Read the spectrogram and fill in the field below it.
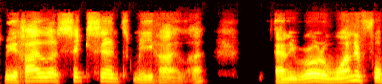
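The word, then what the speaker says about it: Mihaly Csikszentmihalyi: cent miila six miila his first name is miila so it's miila sixense miila and he wrote a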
